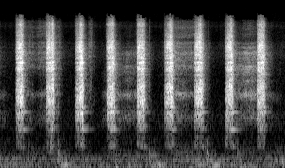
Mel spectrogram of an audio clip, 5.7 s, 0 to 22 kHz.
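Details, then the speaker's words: 454 big block head, valve hand-lapped on compound by rotating the stem: gritty sanding rasp in even strokes, about 100 a minute; still has some pits; valve lapping sound. "And basically all I'm listening for here is for that the sanding sound to Yeah, it's still got some pits to it."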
